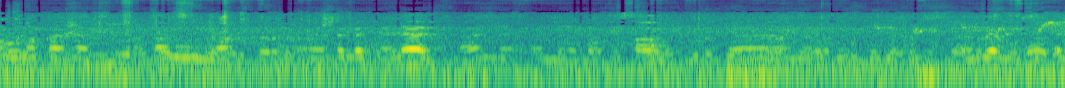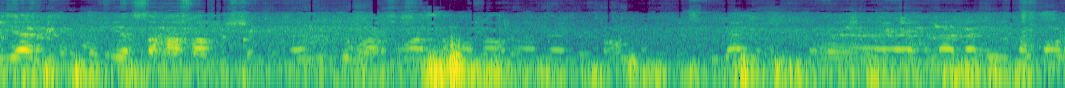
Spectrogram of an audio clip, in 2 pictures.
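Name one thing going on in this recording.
A man speaks loudly outdoors.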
